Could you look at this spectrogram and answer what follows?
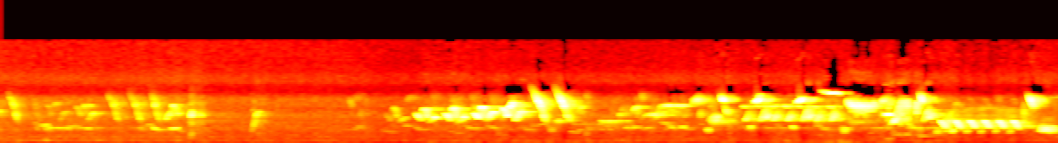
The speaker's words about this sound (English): You can hear a song sparrow, a yellow warbler, red-winged blackbirds, and the occasional green frog.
